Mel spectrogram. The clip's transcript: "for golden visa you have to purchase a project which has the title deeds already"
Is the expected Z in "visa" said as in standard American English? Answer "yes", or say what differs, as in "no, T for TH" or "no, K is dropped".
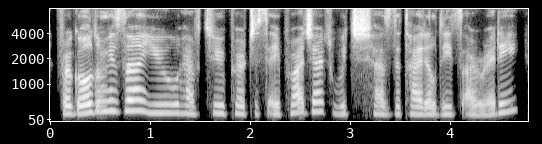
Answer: yes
